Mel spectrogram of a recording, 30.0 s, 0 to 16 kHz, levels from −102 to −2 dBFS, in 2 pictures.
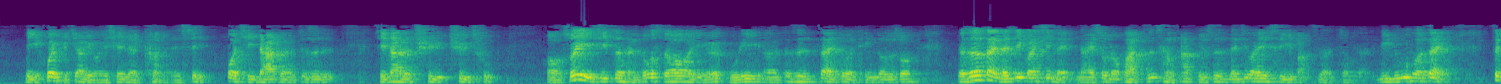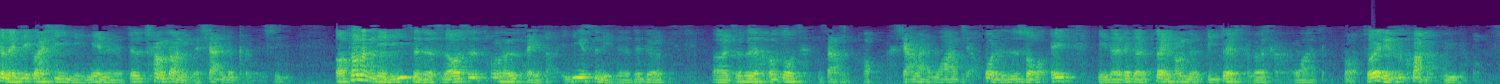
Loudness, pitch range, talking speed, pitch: -20 LUFS, 105-125 Hz, 330 characters per minute, 115 Hz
